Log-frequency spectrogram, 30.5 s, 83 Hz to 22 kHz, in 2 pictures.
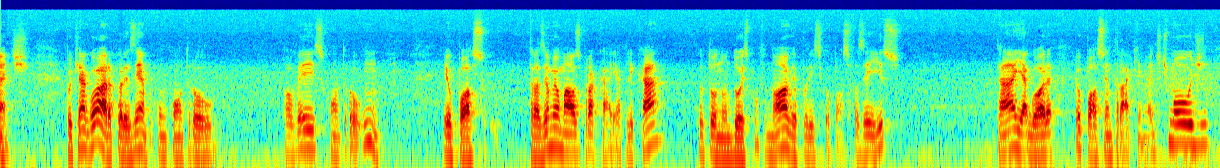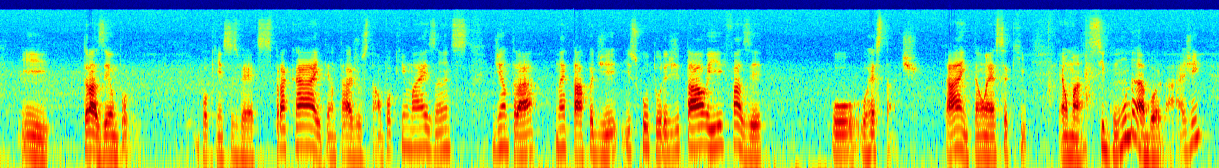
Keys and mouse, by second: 1.8 ctrl+2, 3.2 ctrl+1, 7.6 ctrl+a, 10.3 ctrl+middle click, 11.0 shift+middle click, 11.6 ctrl+middle click, 11.9 ctrl+middle click, 12.0 shift+middle click, 12.5 ctrl+middle click, 12.6 ctrl+middle click, 13.0 middle click, 13.5 shift+middle click, 13.9 shift+middle click, 14.0 middle click, 14.4 Tab, 15.0 click, 15.4 middle click, 16.3 g, 17.5 o, 18.5 g, 20.7 ctrl+middle click, 20.7 middle click, 21.1 Tab, 21.6 middle click, 22.4 ctrl+Tab, 23.7 click, 25.1 click, 25.9 click, 26.4 ctrl+middle click, 26.8 shift+middle click, 27.3 middle click, 29.0 middle click, 29.5 shift+middle click.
